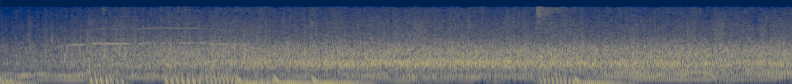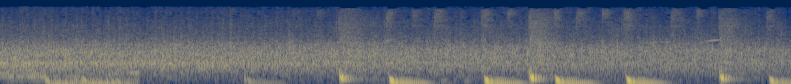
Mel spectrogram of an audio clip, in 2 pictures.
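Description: round of applause

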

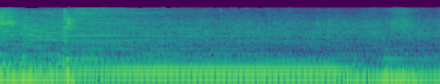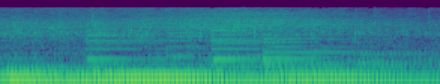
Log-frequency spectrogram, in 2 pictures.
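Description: audience applause

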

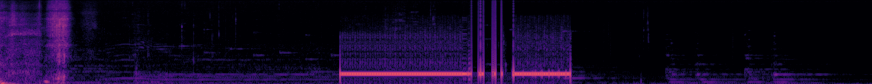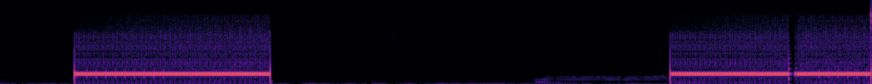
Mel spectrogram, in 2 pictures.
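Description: outgoing phone call ringing

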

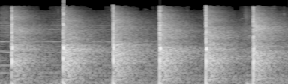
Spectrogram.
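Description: hand clapping

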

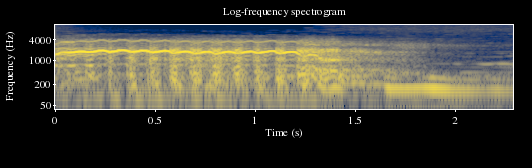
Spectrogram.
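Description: horse neighing

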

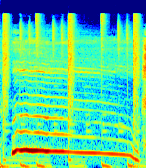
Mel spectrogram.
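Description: dogs howling

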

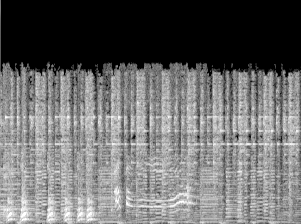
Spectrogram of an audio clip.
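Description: puppies barking

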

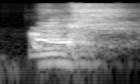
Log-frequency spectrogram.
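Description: sneeze

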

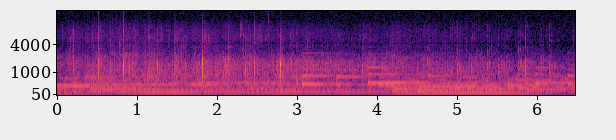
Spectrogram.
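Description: audience applause

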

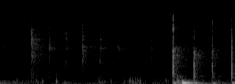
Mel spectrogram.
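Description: people clapping hands

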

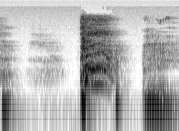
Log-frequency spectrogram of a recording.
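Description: cough

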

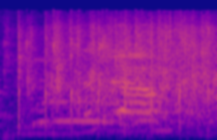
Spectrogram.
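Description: applause

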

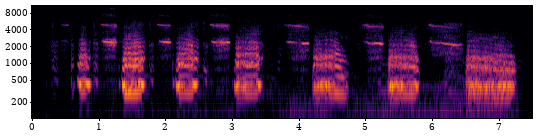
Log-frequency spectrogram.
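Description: donkey braying sound effect

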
